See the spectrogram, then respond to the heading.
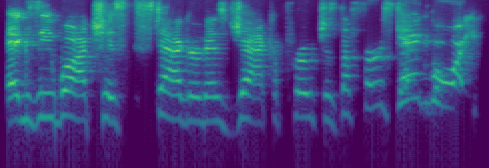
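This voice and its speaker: A woman reading the stage directions in a screenplay table read, brisk and casually playful. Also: high voice, animated, fairly bright tone, no echo. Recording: dull lo-fi home mic.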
